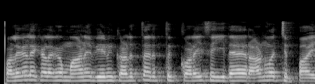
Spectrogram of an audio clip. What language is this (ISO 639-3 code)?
tam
